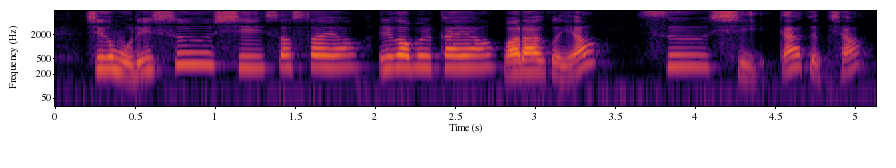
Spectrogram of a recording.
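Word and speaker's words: す: 이 글자는 수보다는 스에 더 가까워요. 스에 가까워요. 여러분, 스시지 수시 이렇게 안 하잖아요. 그렇죠? 스시고요. 써볼까요? 이 글자 수, 이 글자 시. 지금 우리 수시 썼어요.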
